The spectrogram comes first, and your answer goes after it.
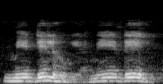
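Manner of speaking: मेडेल as "may-dale", long "ay" vowels; A read as "ay". Shown as a demonstration. Teacher shows the mistaken reading, "ay" in मेडेल. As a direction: draw out मेडेल as "MAY-DEL". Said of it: "ए का उच्चारण ए किया गया".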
